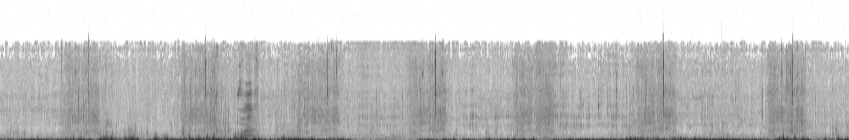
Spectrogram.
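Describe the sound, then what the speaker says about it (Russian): Strong wind buffets the microphone beside the Moscow River on a winter day, arriving in loud, rumbling gusts with a brief lull midway. "Ветрюган, конечно, это жопа"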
